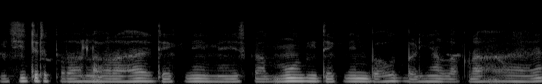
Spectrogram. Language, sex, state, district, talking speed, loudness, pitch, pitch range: Hindi, male, Bihar, Kishanganj, 200 wpm, -37 LUFS, 135 Hz, 130-140 Hz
